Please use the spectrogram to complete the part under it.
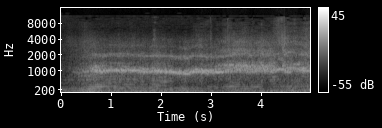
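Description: A sustained, loud tire squeal from a rallycross car skidding under braking, holding a steady screeching pitch for several seconds without pause.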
